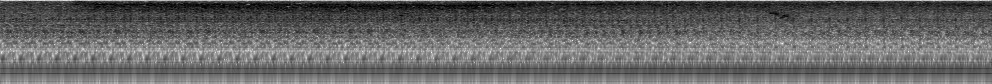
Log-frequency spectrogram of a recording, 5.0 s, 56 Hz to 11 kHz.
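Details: 1987 Toyota Supra Turbo, just bought; new platinum plugs fitted (old ones fouled) and high-octane fuel added. Steady low idle with an uneven, stumbling beat and periodic loping pulse: misfire at idle, cause unknown.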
